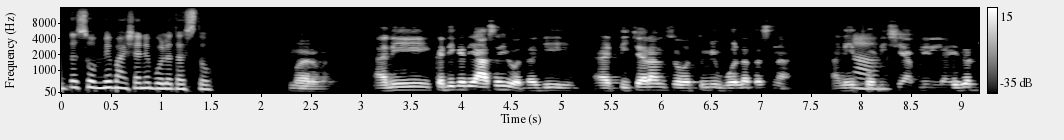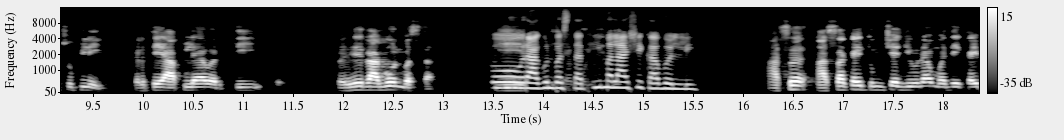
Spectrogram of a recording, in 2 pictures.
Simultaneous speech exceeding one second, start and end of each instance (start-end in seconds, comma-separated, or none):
13.5-14.7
